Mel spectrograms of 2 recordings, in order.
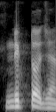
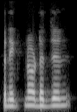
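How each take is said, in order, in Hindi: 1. यह शब्द n की आवाज़ से शुरू होता है। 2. यह शब्द p की आवाज़ से शुरू होता है। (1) "साइलेंट रहता है" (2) "ऐसा नहीं बोलते अपन"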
